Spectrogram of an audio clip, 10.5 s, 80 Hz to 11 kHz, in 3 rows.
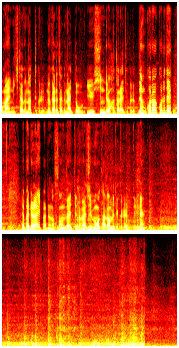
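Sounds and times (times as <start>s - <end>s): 
speech: 0.0s - 6.7s
train rumbling past: 0.0s - 10.4s
rhythmic train wheel clatter: 2.3s - 9.9s.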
